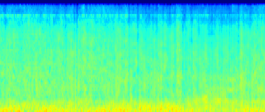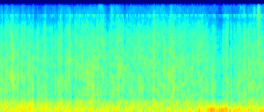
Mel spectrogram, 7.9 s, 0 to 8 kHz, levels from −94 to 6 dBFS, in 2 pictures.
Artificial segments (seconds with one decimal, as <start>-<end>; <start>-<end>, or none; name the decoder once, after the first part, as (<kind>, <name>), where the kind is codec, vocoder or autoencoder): 0.0-7.9 (vocoder, Vocos)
